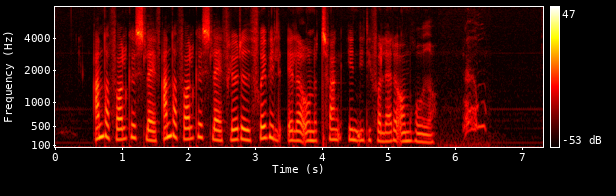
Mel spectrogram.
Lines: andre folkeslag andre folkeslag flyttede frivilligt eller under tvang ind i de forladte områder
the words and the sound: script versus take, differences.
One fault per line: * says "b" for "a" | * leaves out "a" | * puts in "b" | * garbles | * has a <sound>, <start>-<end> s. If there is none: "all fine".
* has a bark, 6.1-6.5 s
